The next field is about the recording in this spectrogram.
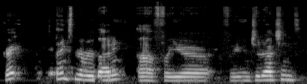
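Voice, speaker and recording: A man moderating a dance panel over a video call, speaking in a measured way with small restarts. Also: high voice, darkish tone. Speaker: panel host.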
